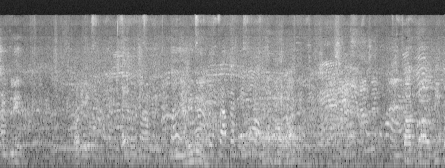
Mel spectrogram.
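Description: A man speaks loudly to a crowd outdoors.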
